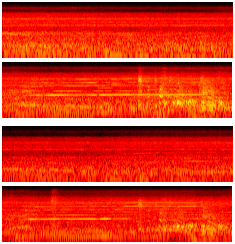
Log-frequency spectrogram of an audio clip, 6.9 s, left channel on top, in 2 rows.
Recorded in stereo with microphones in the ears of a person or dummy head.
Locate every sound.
3.4 s a blender: 35° right (ahead or behind), 9 m
5.4 s throat clearing: 25° left (ahead or behind), 1.2 m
